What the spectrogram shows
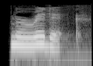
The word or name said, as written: meridic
